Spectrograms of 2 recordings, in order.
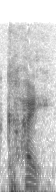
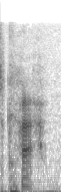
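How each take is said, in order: First: "kai" with a gliding eye vowel; "kai", the vowel sliding toward ee; northern pronunciation. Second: "ka" with an open ah vowel; "ka", no glide on the vowel; southern pronunciation. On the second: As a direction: say "ka" ending on a plain ah. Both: Shown as a demonstration. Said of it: "if you're from the north".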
